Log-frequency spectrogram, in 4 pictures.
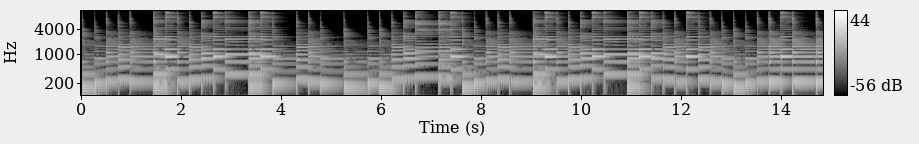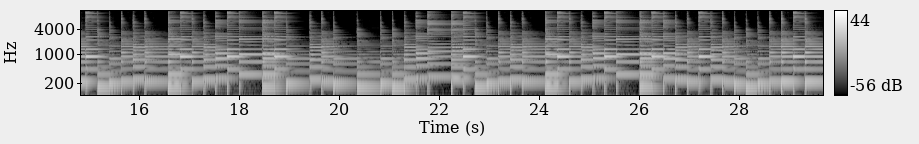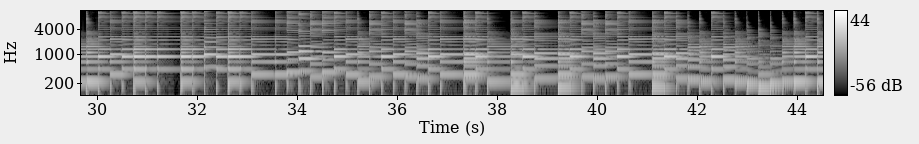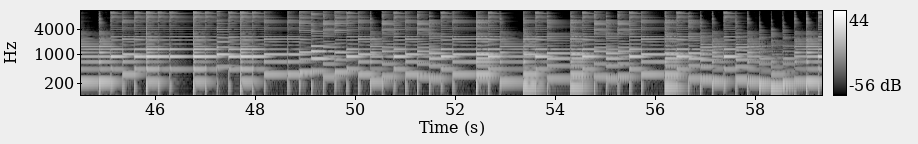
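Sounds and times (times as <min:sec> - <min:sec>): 
banjo music: 0:00.0 - 0:59.3.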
